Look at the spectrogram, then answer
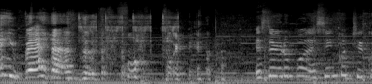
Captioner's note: cries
